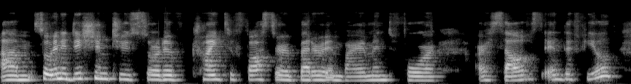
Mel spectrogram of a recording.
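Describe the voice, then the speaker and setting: A woman with a non-native accent speaks at a moderate pace, her fairly high voice held in fairly even intonation. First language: not English. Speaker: planetary scientist. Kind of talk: panel discussion. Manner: hesitant, many fillers.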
